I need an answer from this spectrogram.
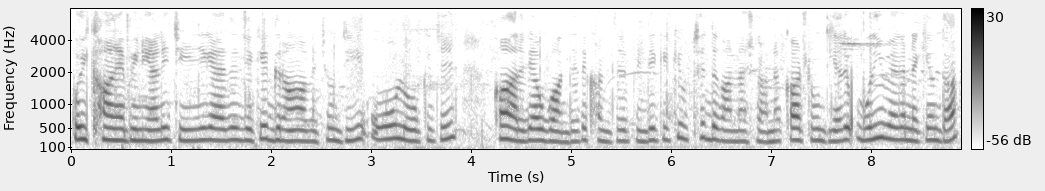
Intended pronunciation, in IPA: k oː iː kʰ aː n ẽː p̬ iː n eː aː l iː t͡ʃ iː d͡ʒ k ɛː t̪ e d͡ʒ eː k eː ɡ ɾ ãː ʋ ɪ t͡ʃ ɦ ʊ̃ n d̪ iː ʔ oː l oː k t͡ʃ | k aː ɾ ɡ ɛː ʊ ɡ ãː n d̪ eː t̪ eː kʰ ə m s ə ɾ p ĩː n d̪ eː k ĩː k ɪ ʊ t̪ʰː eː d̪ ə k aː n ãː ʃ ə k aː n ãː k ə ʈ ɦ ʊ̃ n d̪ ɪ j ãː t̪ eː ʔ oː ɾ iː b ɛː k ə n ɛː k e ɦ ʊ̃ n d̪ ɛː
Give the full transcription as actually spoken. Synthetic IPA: k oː iː kʰ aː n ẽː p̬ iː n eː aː l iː t͡ʃ iː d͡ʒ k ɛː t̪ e d͡ʒ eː k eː ɡ ɾ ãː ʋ ɪ t͡ʃ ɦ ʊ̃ n d̪ iː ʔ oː l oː k t͡ʃ | k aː ɾ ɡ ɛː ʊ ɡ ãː n d̪ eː t̪ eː kʰ ə n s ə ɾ p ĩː n d̪ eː k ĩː k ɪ ʊ t̪ʰː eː d̪ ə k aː n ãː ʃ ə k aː n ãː k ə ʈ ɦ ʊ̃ n d̪ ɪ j ãː t̪ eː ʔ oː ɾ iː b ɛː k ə n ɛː k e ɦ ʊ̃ n d̪ aː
